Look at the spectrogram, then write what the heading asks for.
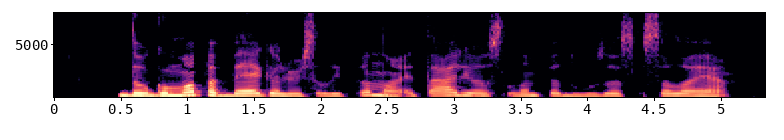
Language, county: Lithuanian, Šiauliai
